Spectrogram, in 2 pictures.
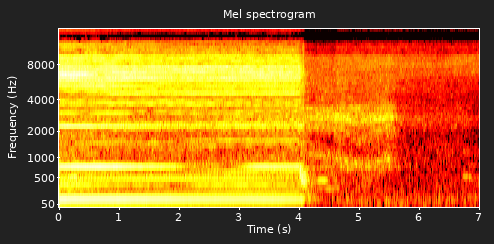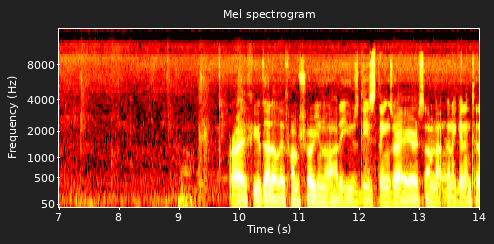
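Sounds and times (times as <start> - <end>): hydraulic pump motor humming: 0.0 - 5.8.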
